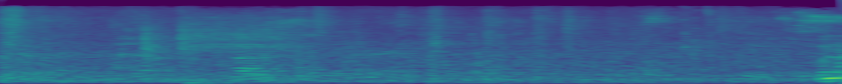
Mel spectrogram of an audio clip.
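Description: Indistinct, off-microphone talk over steady room noise in a large room, with no clear voice on the microphone.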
